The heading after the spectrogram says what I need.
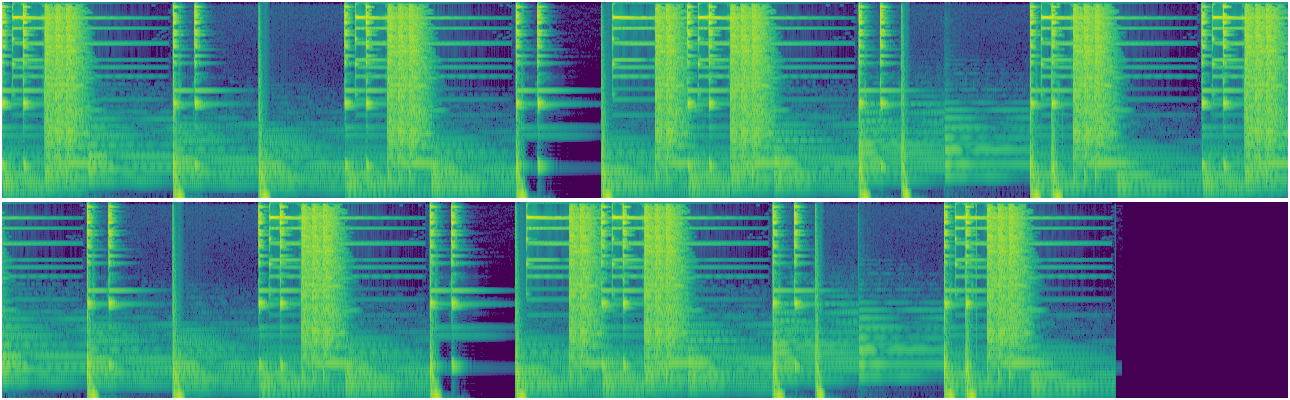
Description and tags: A metallic percussion loop over a chord progression in C major on piano. Perfect for your Blue Man Group cosplay!
drum-loop, piano, percussion-loop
